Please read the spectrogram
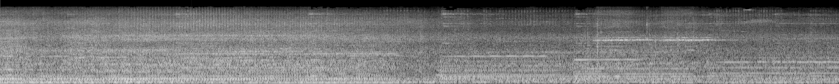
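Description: Loud, steady street-traffic noise heard from a moving vehicle, with sustained tones of different pitches coming and going over it.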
